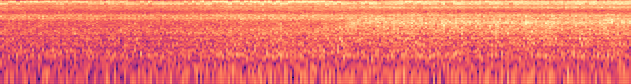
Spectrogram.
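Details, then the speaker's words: Air conditioner condenser that was not running, after bad capacitor replacement and hard-start kit fitted: constant low hum and fan rumble holding steady, no hum-and-click stalling; condenser running properly. "it's running and yeah this was another simple service car condenser not running bad capacitor and easy peasy baby"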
